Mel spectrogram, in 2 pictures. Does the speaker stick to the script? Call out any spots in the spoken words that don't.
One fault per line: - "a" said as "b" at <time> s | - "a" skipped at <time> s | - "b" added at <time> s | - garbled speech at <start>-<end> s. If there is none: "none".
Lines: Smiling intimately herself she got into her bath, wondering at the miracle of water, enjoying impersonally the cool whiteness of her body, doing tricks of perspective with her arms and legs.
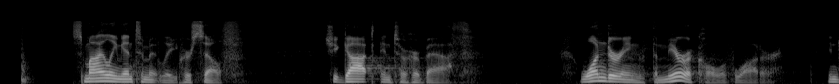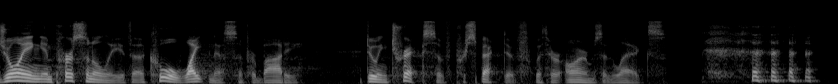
none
